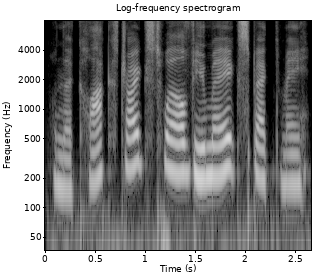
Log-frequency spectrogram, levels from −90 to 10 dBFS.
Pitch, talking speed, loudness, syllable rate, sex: 210 Hz, 205 wpm, -17 LUFS, 4.8 syllables/s, female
